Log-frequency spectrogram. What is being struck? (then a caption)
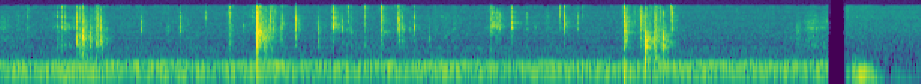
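Bar of soap. A box cutter blade scrapes and cuts a partly carved, solid orange bar of soap held in the hand, shaving it into flakes. Dry, crisp crunching and scraping bursts with sharp clicks play over a steady low hum. The sound cuts out abruptly near the end, followed by a brief low thump.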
